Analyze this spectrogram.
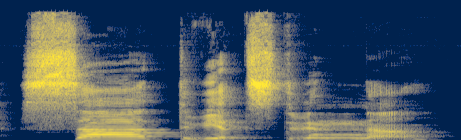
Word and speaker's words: соответственно: The second O, which is right before the stress syllable, is pronounced as a short A.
